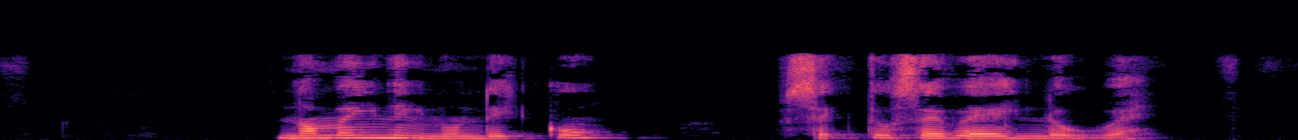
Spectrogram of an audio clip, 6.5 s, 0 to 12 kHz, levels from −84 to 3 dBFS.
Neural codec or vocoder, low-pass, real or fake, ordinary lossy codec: none; 7.2 kHz; real; AAC, 32 kbps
